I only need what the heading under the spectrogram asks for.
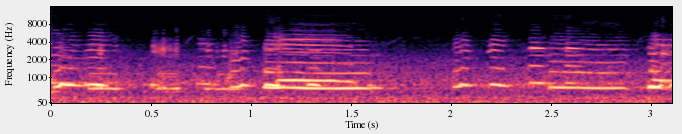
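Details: Whooper swans newly arrived for the season at a pond in Omitama, Japan, on 24 November 2025: a flock giving repeated nasal, trumpeting honks, several overlapping, some drawn out and level, others short and clipped.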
